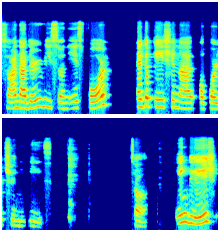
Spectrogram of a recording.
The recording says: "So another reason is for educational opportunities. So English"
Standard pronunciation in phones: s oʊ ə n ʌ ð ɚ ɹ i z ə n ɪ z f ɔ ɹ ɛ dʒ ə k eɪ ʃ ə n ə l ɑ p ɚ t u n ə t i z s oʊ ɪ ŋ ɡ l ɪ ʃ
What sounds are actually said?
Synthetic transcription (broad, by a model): s oʊ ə n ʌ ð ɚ ɹ i s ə n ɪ s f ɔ ɹ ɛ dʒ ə k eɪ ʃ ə n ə l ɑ p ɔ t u n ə t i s s oʊ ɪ ŋ ɡ l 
